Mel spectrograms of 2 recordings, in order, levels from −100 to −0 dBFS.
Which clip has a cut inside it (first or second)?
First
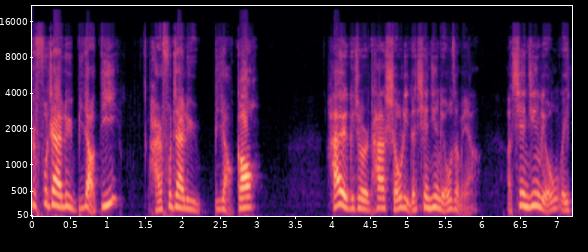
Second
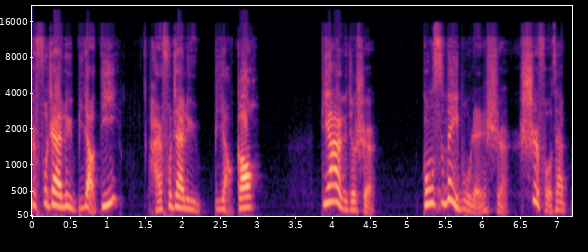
second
